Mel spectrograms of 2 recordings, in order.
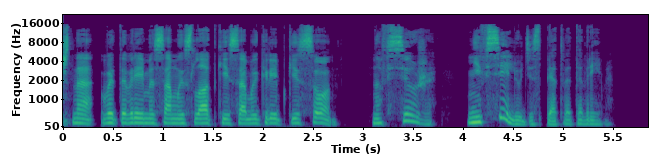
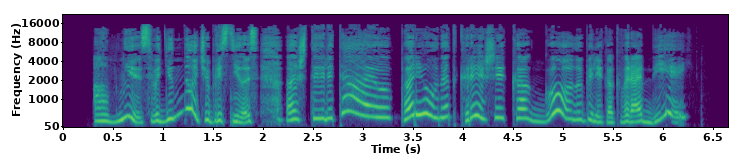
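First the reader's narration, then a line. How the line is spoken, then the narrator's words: Joyful chatter. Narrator (Russian): протрещала радостно Кикимора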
